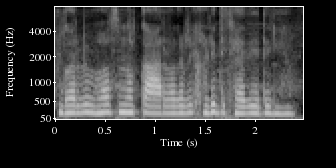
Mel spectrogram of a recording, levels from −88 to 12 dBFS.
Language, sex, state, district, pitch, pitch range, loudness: Hindi, female, Goa, North and South Goa, 190 Hz, 180-200 Hz, -16 LUFS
